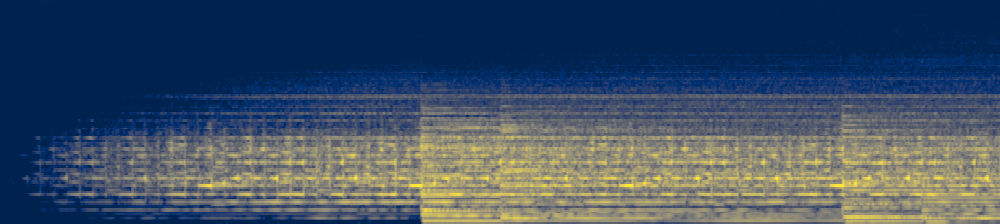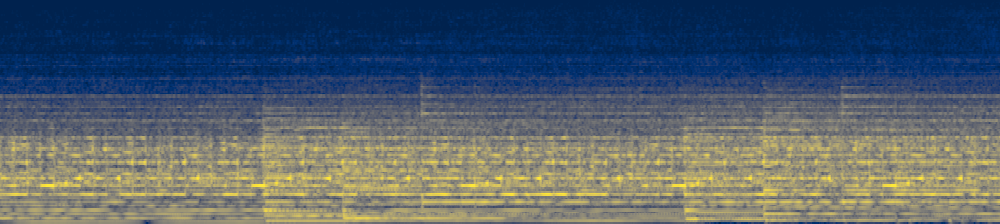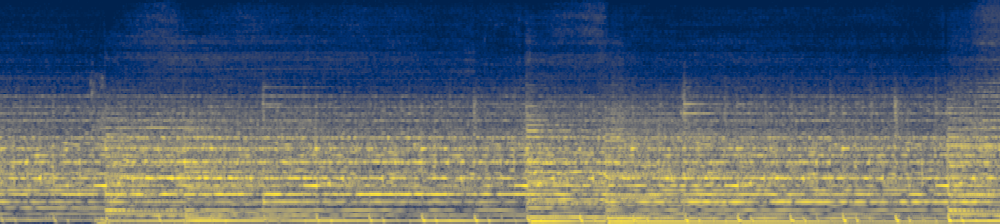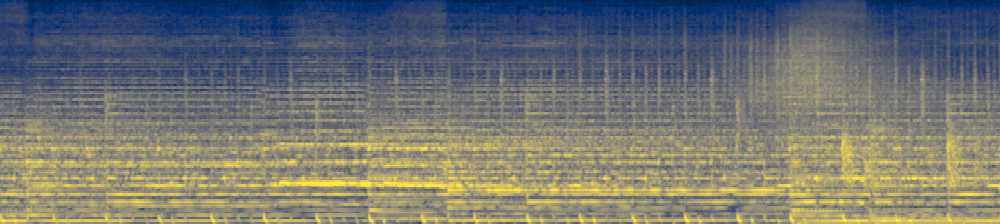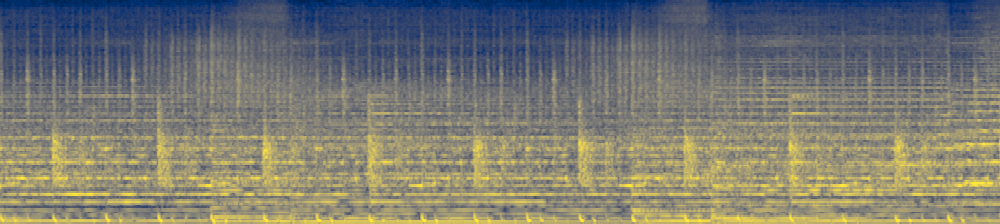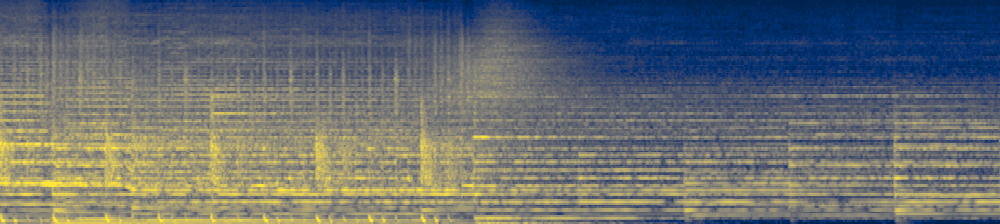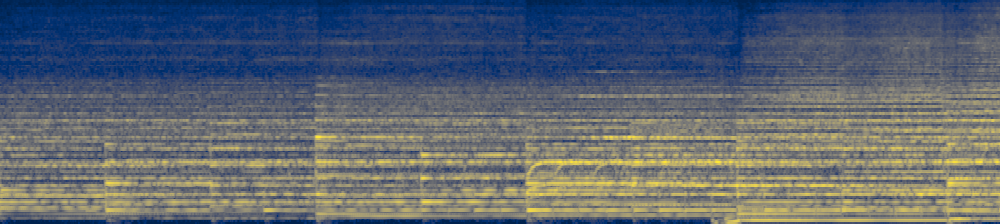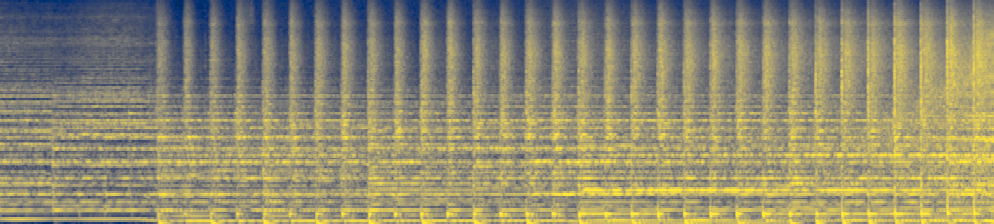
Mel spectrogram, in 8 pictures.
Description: موسیقی بی کلام امید بخش موسیقی بی کلام نیو ایج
